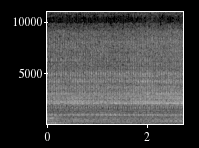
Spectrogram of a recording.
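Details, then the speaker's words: Wood lathe finishing cut on the bowl to remove high spots, bottom about 5/8 inch, taken slower for a cleaner cut: soft steady hiss with no chatter or catches, quieter with better shavings. "This cut's going to be slower, so I get a cleaner cut."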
